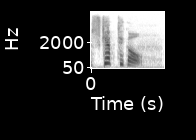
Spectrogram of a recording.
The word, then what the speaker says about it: skeptical: Вот, я помню, у меня девочка, которая начинала пользоваться Daniel, она мне говорит, it looks septical. Я говорю, чего? Она говорит, septical. Я говорю, еще раз говорю septical. Слово. Она говорит, я говорю, еще раз. Она говорит, ну так же Daniel произносит. Я говорю, skeptical.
